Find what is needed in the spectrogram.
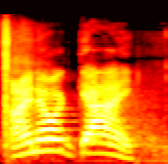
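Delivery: put-on New Jersey accent. Retelling a character's line from the episode: imitating a New Jersey accent. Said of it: "That was a New Jersey if I've ever heard one".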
